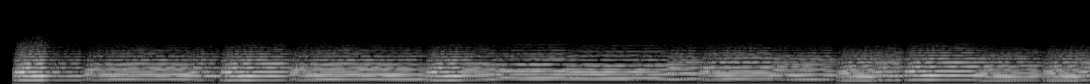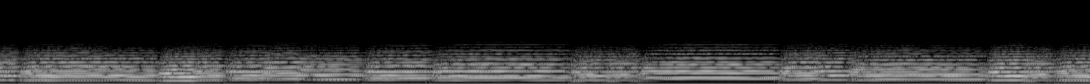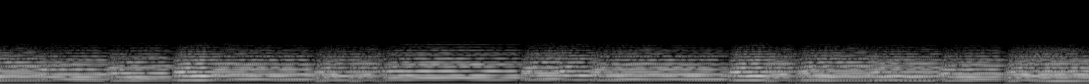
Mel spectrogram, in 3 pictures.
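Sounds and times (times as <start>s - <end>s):
French horn lullaby duet: 0.0s - 32.6s.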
